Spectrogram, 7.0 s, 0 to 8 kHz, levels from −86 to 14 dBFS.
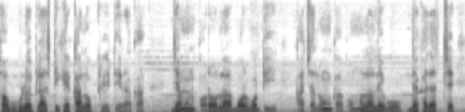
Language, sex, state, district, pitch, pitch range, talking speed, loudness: Bengali, male, West Bengal, Alipurduar, 130 Hz, 125-135 Hz, 120 wpm, -18 LUFS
